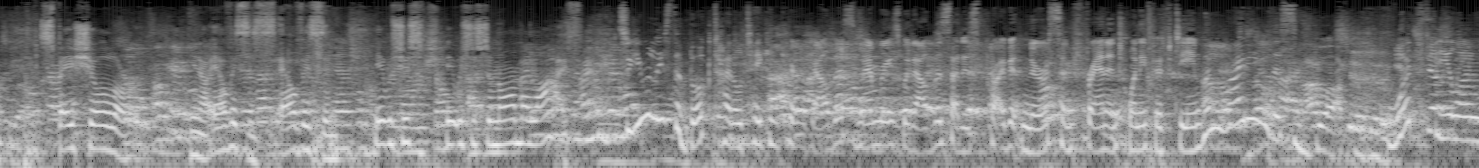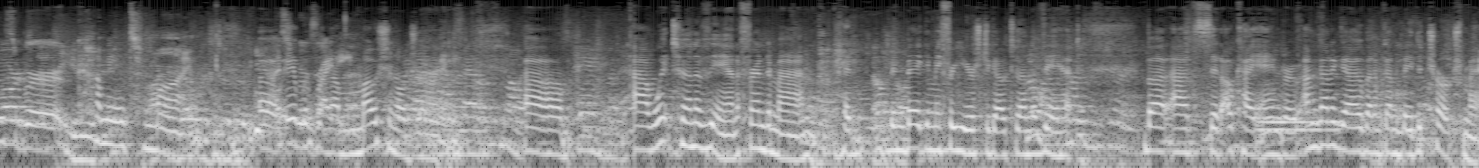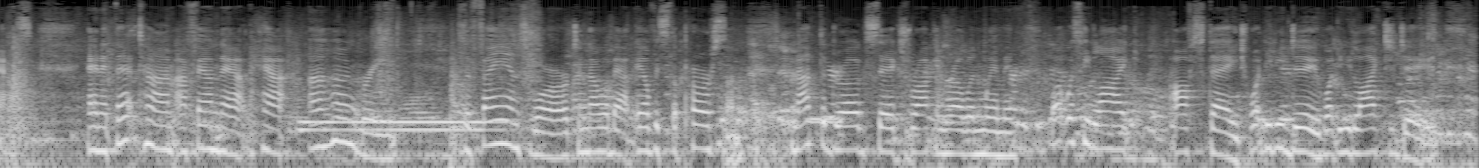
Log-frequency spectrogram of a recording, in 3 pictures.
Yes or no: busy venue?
yes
